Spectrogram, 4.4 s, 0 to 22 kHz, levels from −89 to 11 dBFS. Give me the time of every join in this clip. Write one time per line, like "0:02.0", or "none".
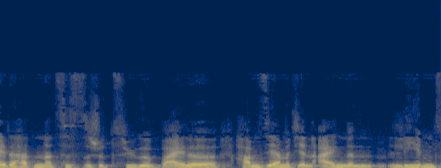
0:02.3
